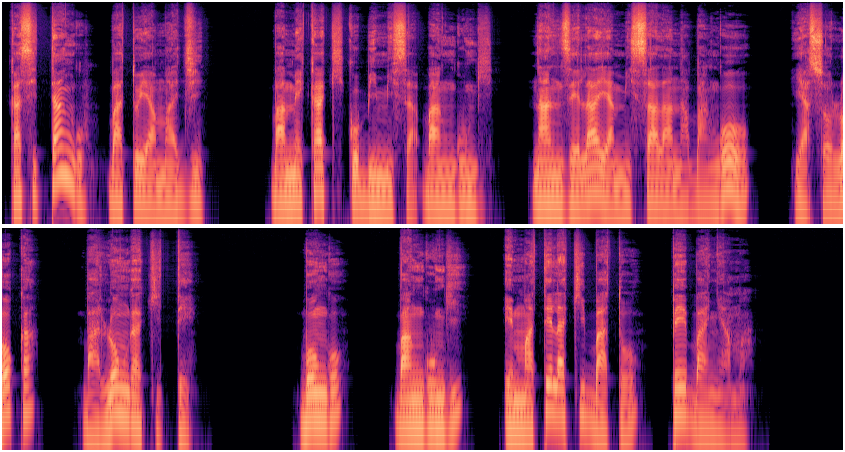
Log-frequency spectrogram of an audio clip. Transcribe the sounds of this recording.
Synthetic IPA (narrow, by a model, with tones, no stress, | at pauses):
ka˨si˨ta˦ŋɡo˨ | ba˨to˨ja˨ma˨di˦ | ba˨mɛ˨ka˦ki̥˦ko˨bi˨mi˨sa̰˨ba˨ŋɡu˨ŋɡi˨ | na˨nze˨la˦ja˨mi˨sa˦la˦na˨ba˨ŋɡo˦ | ja˨sɔ˨lɔ˦ka˦ | ba˨lo˦ŋɡa˦ki˦tɛ˦ | bo˦ŋɡo˦ | ba˨ŋɡu˨ŋɡi˨ | e˨ma˨te˦la˦ki˦ba˨to˨ | pe˦ba˨ɲa˨ma˨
